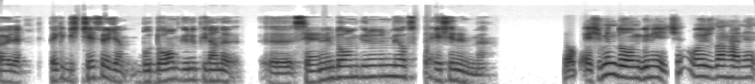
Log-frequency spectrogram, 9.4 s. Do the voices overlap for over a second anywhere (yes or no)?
no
